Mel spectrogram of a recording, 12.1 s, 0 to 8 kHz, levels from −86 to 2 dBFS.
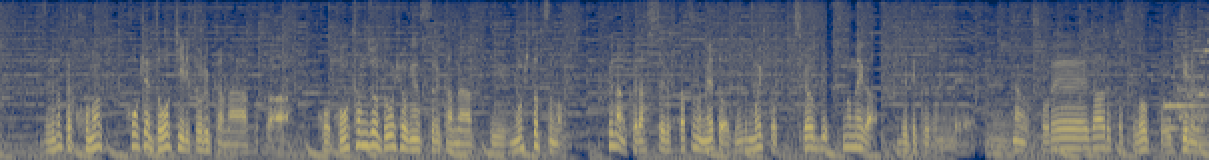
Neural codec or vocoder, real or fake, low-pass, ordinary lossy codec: none; real; none; none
